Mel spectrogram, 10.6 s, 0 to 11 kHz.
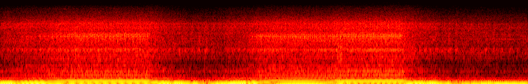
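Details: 2021 Suzuki Jimny Sierra JB74, noise since about 15,000 km, continues when warm: engine note swells twice under load with a light rattly clatter on the low drone at low rpm; dealer later found the cause and cured it.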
